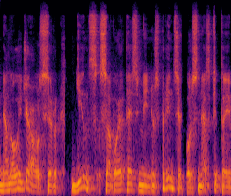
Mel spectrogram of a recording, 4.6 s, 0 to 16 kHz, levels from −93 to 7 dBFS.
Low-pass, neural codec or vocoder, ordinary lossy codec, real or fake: 14.4 kHz; vocoder, 44.1 kHz, 128 mel bands, Pupu-Vocoder; Opus, 64 kbps; fake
